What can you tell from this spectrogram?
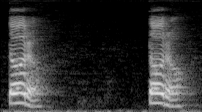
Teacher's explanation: Lembrando que tem um R só, então não vibra tanto como em perro, burro.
